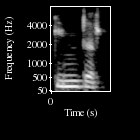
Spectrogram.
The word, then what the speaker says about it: Tkinter: There is one common thing called Tkinter. You may have heard about it. It's actually pronounced as Kinter.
